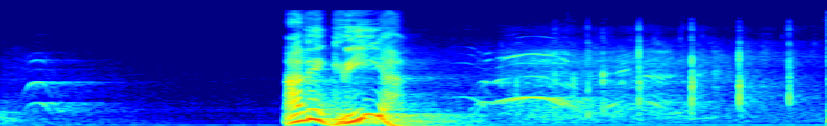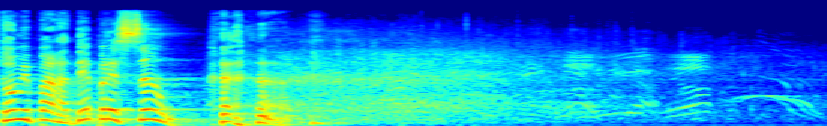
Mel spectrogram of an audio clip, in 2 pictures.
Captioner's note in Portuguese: audiência se alegra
